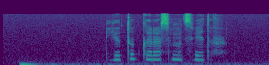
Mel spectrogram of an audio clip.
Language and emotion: Russian, neutral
